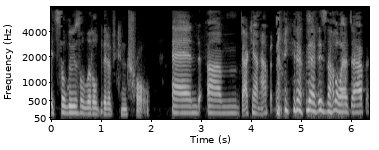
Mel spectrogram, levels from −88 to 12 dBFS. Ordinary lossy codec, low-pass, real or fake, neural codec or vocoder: MP3, 32 kbps; 7.2 kHz; real; none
